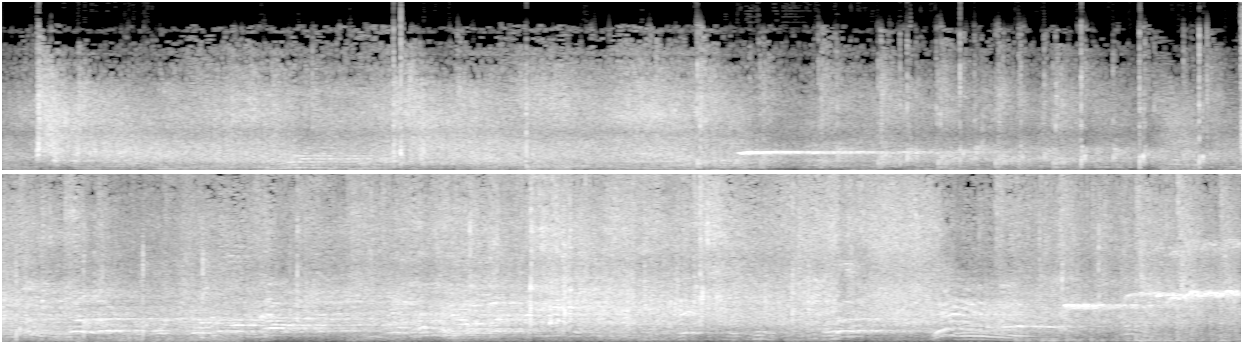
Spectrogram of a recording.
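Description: Ice hockey game sound in a rink: skates scraping, sticks and puck clacking, and spectators' voices and shouts. The first half sounds duller and lower, as if slowed down for a slow-motion replay, then opens up to normal sound about halfway through.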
